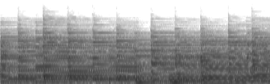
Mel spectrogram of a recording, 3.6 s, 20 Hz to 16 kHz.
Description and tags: Flügel Bigbeat 02 - 132
Steinweg Grandpiano recorded at MusikZentrum Hannover / Germany via Sennheiser MD421 MK1 (bottom) and Sennheiser 2 x MKH40 (stereophonic)
written and played by Philip Robinson Crusius
loop - 132 bpm
steinweg, funk, piano, klavier, beat, steinway, bigbeat, loop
